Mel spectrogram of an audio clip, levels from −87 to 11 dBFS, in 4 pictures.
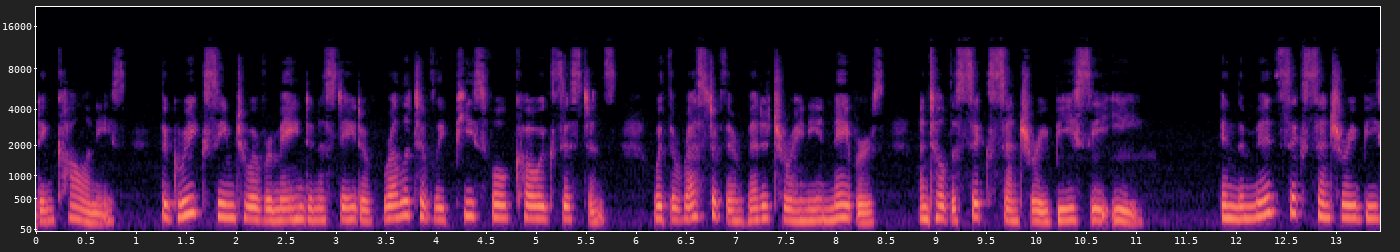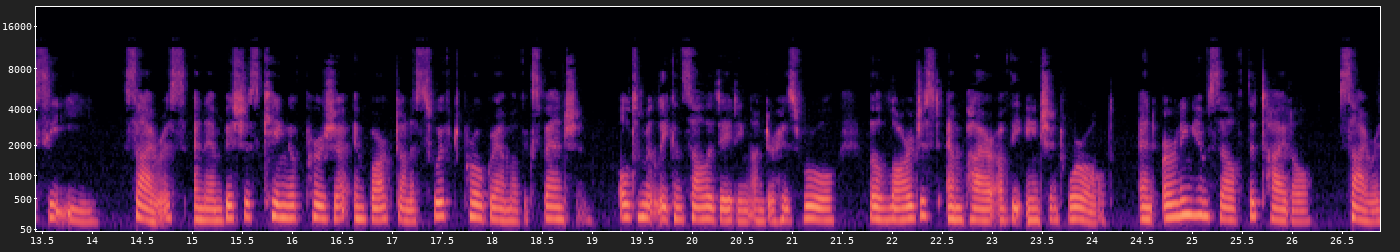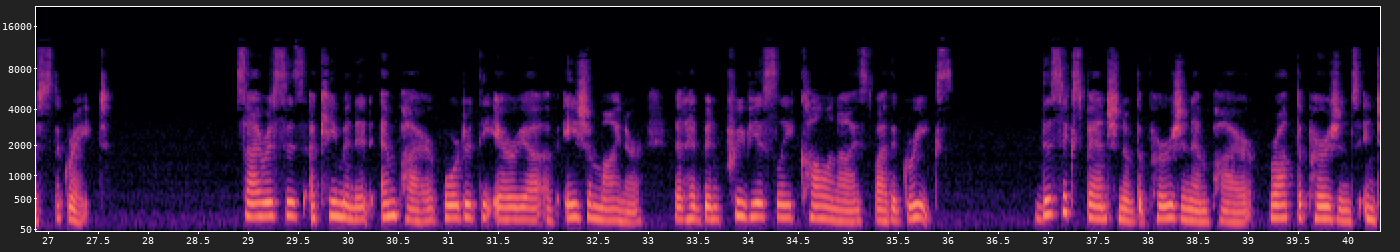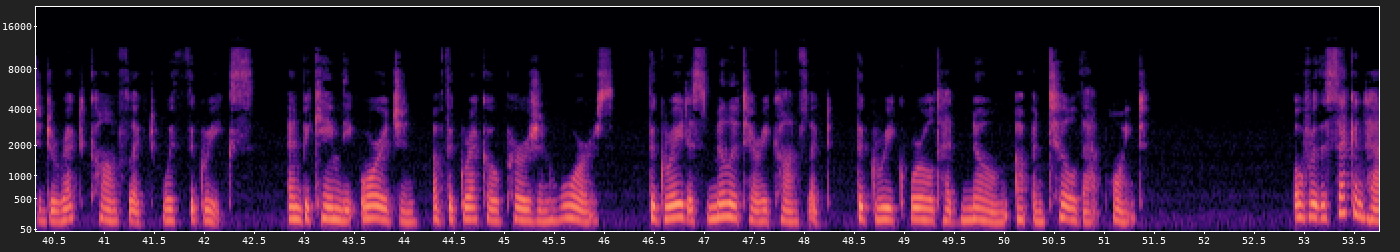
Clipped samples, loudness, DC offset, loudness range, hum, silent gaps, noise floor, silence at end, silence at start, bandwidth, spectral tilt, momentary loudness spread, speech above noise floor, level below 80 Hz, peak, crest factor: under 0.1%; -20 LUFS; under 0.1%; 3 LU; none; none; -62 dBFS; 0 s; 0 s; 11.5 kHz; -6.5 dB/octave; 8 LU; 43 dB; -76 dBFS; -4 dBFS; 16 dB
